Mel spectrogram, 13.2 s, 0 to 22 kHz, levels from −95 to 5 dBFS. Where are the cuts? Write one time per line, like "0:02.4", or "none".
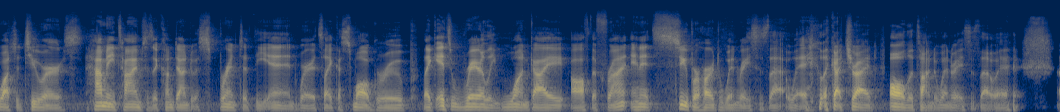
0:05.2
0:11.0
